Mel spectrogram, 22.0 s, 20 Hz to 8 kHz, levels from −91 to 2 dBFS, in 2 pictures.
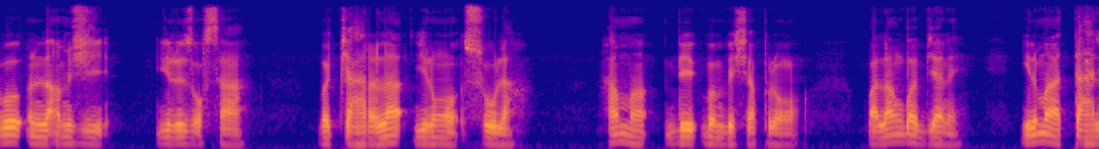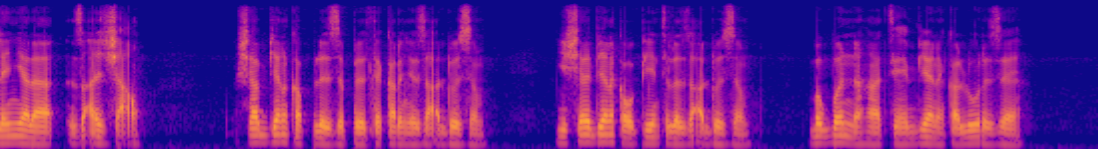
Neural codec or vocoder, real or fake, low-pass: none; real; 7.2 kHz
